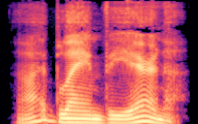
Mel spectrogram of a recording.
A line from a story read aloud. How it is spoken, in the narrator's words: Jarlaxle said calmly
